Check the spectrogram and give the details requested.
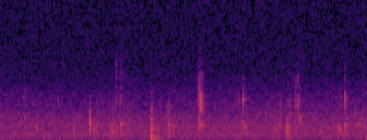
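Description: A person eating rice and curry with her fingers, picked up close by a clip-on microphone: soft, wet chewing and lip smacks with scattered small clicks at an irregular pace.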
